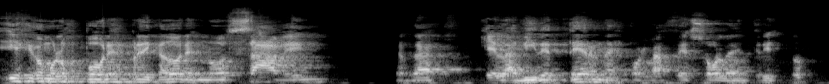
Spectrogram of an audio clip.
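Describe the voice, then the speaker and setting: Echoey, bright-voiced preacher man. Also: on the low side, steady tone, unhurried, far from the mic, slight background noise. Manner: conversational preaching, many rhetorical tag questions. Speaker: pastor. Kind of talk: sermon.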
